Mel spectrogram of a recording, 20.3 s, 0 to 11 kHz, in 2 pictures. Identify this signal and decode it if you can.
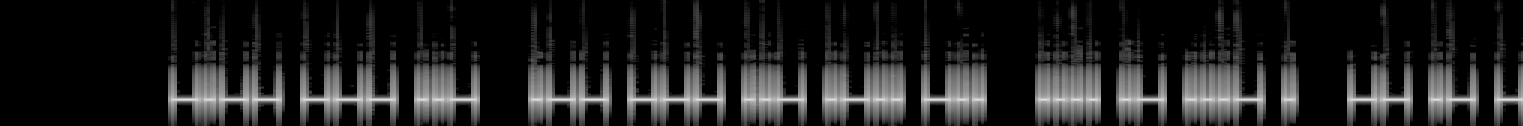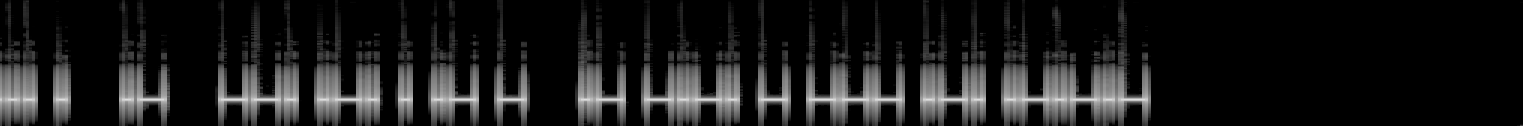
Morse code, heard as a keyed tone, about 22 wpm, 700 Hz. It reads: YOU WOULD HAVE MADE A GREAT ACTOR.
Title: Sentences from Top 1500 Words 22wpm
